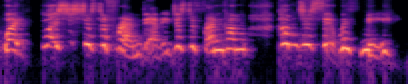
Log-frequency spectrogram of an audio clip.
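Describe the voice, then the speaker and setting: A woman's voice: very high voice, big pitch swings, normal speed. A woman acting a distraught older mother in an old-time radio drama, hesitant and imploring, repeating her words. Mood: nervous. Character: frail, pleading, distraught older mother of a criminal.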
